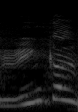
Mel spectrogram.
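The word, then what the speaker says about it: wrinkle: लेकिन जब हम रिंकल बोलते हैं और W साइलेंट है।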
